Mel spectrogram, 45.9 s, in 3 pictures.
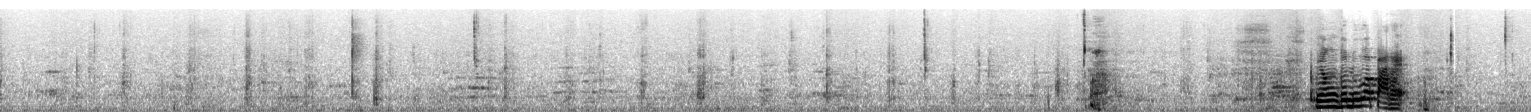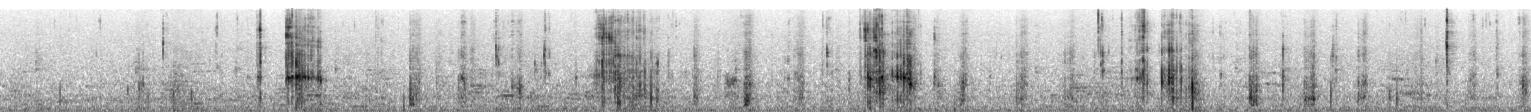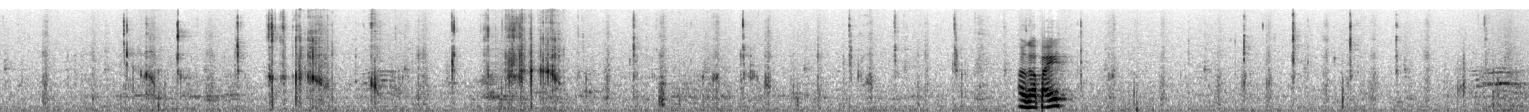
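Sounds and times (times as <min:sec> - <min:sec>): chewing clicks: 0:14.5 - 0:40.8, 0:41.4 - 0:45.6
crisp crunches of biting: 0:17.9 - 0:18.6, 0:20.3 - 0:25.7, 0:26.3 - 0:29.0, 0:31.8 - 0:38.4.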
